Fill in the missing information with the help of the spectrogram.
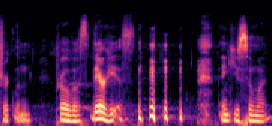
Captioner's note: chuckles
